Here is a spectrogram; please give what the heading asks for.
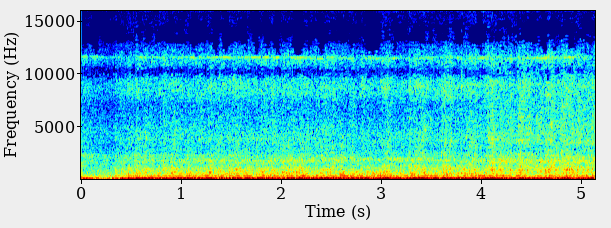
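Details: Eagle Talon rewired and converted from Pro EFI to Holley: a deep, even idle with a smooth, steady rumble and no misses or stumbles, firing on all cylinders.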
